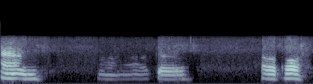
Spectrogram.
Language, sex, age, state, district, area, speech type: Malayalam, female, 45-60, Kerala, Kollam, rural, conversation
